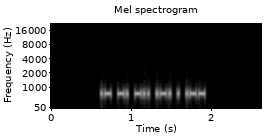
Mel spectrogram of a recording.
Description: Morse code, heard as a keyed tone, about 47 wpm, 700 Hz. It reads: ANDREW
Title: USA Common Names - 45wpm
